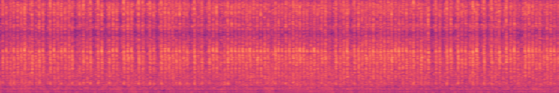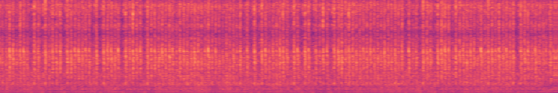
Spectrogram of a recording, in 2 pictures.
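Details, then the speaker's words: Yard-sale push mower started on a tickle of fuel after reassembly; owner didn't like its oil. Uneven, knocking beat of about three firings a second that stumbles irregularly; the spark plug pulled afterwards looked a little oil fouled. Rough running. "Oh, she's running. Looks a little Yeah, a little bit uh oil fouled."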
